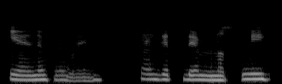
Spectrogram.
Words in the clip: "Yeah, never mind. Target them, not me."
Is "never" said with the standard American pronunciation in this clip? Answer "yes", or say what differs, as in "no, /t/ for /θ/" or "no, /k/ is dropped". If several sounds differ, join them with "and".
no, /f/ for /v/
